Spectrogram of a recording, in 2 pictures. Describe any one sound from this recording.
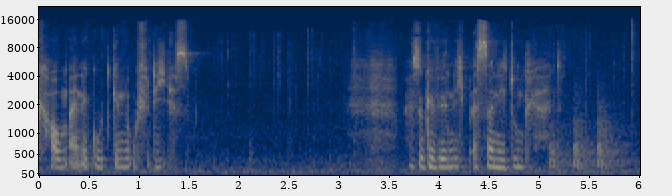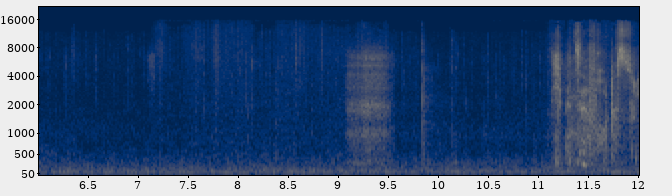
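A young woman speaks softly and nearby.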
